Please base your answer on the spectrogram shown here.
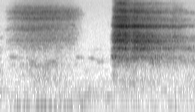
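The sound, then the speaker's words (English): Deep breaths during a guided meditation: two long, airy breaths separated by a short pause, the second louder and longer, with no talking. “So I invite you now to close your eyes and take a few deep breaths.”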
